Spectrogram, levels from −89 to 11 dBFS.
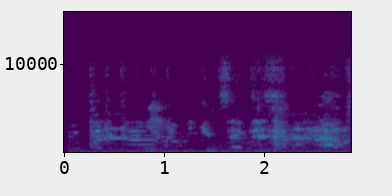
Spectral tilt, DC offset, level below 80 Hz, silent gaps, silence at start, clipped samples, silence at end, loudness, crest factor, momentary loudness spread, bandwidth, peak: -0.5 dB/octave; under 0.1%; -82 dBFS; none; 0.05 s; under 0.1%; 0 s; -56 LUFS; 18 dB; 10 LU; 11.5 kHz; -40 dBFS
